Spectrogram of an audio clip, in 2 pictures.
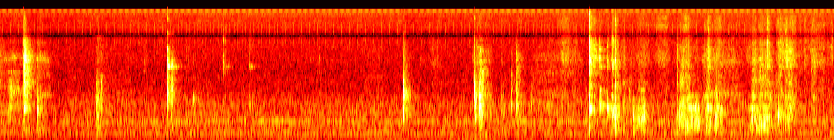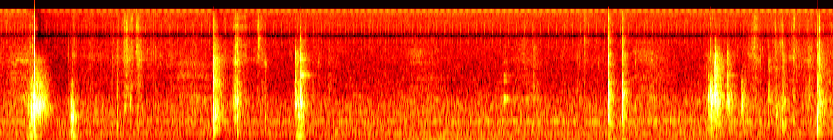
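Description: Scattered light clinks and knocks of a spoon and plastic jugs and bowls being handled as pink colorant is added to cold process soap batter, with a few brief scraping sounds about halfway through. A steady low hum runs underneath.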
